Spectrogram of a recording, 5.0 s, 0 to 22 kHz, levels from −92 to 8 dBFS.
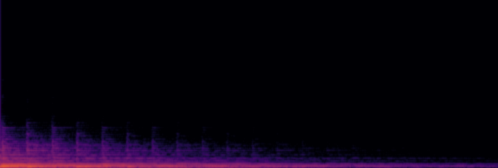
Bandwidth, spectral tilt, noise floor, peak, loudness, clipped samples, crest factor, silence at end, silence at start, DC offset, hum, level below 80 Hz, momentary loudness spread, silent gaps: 5.6 kHz; -8.5 dB/octave; -63 dBFS; -18 dBFS; -37 LUFS; under 0.1%; 20 dB; 1 s; 0 s; under 0.1%; none; -82 dBFS; 25 LU; none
